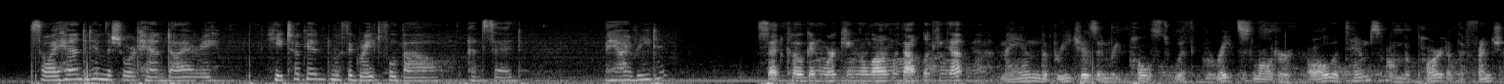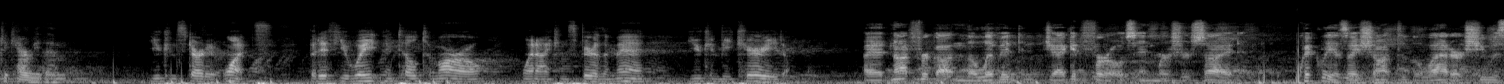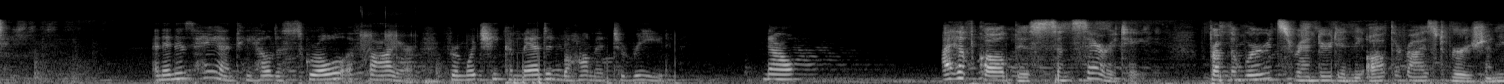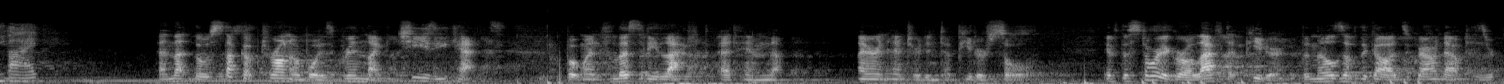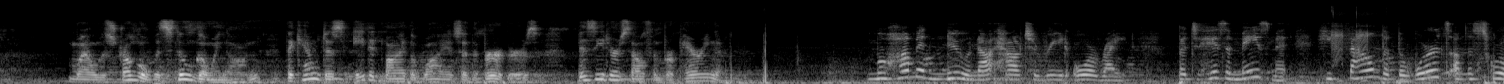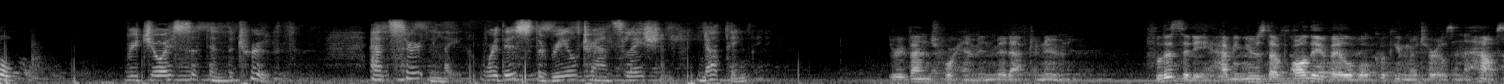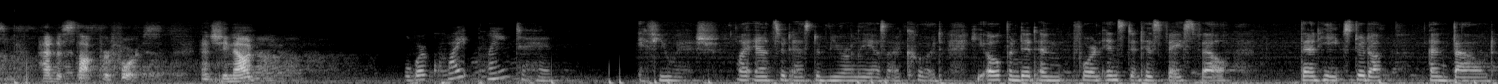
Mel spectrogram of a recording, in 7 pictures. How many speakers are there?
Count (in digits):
8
